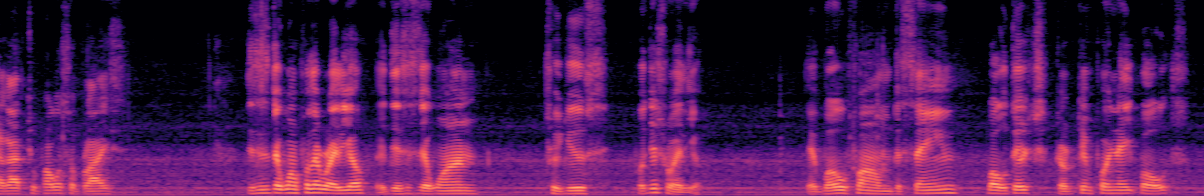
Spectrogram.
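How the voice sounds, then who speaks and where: A man's voice: mid-range voice, a bit bright, slight background noise. A man giving a casual, unscripted hands-on tutorial, explaining step by step and repeating himself as he goes. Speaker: hobbyist demonstrating CB radio repair.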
